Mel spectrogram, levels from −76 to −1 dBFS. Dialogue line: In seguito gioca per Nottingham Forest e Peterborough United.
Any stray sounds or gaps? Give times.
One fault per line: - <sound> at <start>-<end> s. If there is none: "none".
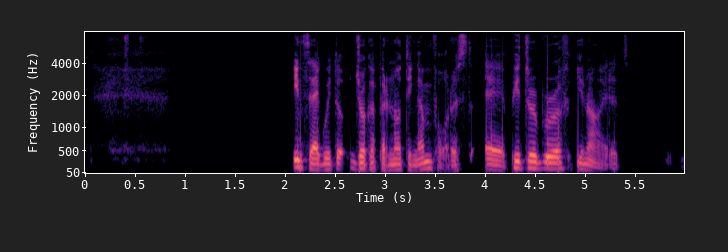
none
